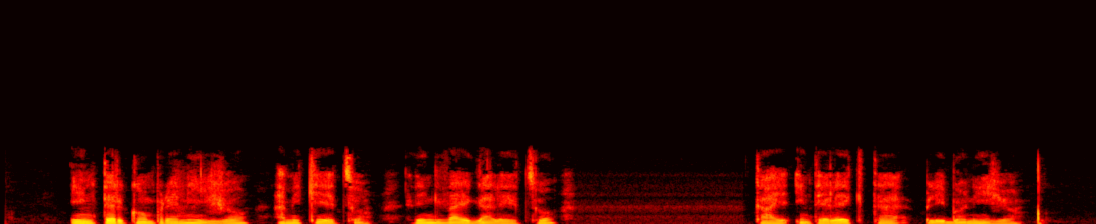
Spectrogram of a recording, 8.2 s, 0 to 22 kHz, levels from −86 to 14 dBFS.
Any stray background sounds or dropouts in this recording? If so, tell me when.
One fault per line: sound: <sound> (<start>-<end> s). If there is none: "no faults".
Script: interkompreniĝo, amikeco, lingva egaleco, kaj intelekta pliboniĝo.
no faults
